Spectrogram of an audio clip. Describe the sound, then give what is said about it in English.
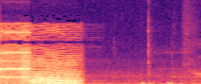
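A harsh, buzzy electronic Venusaur cry from a video game blares loudly for under a second, rich and grating, then cuts off abruptly, leaving a few faint soft knocks. “Hear that distinct Venusaur roar.”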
